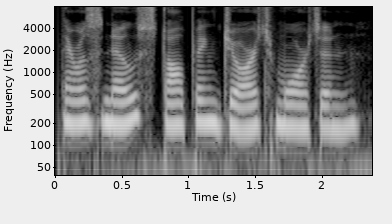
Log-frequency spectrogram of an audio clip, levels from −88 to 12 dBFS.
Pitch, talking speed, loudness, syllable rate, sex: 190 Hz, 150 wpm, -14 LUFS, 4.4 syllables/s, female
